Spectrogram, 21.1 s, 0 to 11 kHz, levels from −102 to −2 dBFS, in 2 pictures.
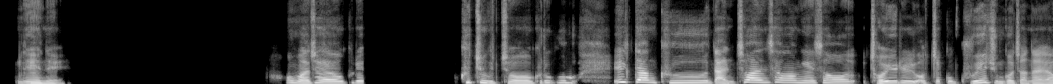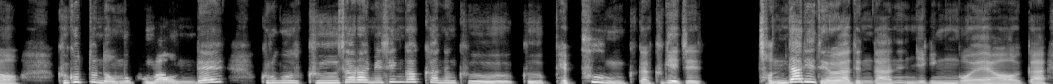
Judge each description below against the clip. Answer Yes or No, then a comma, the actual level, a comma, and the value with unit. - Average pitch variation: No, wide, 6.9 semitones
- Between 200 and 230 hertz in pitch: Yes, high, 210 Hz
